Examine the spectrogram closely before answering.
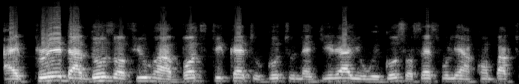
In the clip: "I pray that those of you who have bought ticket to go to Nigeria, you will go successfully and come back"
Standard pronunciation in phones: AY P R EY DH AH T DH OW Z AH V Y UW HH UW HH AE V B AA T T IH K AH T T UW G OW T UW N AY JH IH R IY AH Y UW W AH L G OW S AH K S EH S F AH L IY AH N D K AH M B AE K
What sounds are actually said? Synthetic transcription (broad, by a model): AY P R EY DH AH T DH OW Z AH F Y UW HH UW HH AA V B AA T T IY K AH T T UW G OW T UW N AY JH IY R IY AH Y UW W AH L G OW S AH K S EH S F AH L IY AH N K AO M B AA K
